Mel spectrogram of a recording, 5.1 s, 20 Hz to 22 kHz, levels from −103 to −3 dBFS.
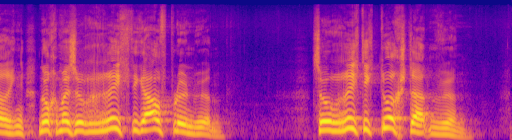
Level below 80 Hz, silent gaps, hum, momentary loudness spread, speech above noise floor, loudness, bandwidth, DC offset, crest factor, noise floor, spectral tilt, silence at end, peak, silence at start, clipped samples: -58 dBFS; none; none; 9 LU; 46 dB; -14 LUFS; 17.5 kHz; under 0.1%; 14 dB; -60 dBFS; -5.5 dB/octave; 0.45 s; 0 dBFS; 0 s; under 0.1%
